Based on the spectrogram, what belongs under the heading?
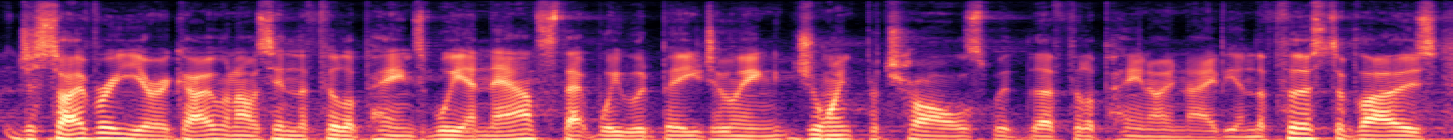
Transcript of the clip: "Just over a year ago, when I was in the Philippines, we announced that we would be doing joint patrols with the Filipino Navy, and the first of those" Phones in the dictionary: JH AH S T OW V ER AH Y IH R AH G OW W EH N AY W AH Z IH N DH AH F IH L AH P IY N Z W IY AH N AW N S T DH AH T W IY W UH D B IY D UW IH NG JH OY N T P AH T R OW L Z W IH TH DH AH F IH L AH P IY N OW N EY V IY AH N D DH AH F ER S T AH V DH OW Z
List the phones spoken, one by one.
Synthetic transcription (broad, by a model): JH AH S T OW V ER AH Y IH R AH G OW W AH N AY W AH Z IH N DH AH F IH L AH P IY N Z W IY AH N AW N S DH AH T W IY W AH D B IY D UW IH NG JH OY N P AH T R OW L Z W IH DH AH F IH L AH P IY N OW N EY V IY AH N DH AH F ER S T AH V DH OW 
